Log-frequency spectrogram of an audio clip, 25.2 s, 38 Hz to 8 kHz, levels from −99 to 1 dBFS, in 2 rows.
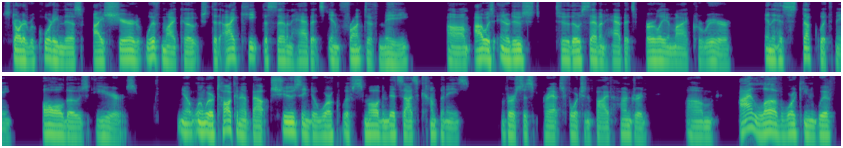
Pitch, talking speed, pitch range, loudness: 95 Hz, 150 wpm, 85-100 Hz, -27 LUFS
